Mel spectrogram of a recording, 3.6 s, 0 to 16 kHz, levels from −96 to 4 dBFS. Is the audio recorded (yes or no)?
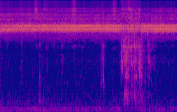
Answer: no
